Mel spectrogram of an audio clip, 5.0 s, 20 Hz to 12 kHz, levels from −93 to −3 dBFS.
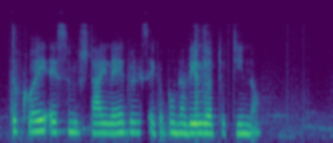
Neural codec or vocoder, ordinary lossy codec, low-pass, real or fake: codec, 16 kHz, 0.5 kbps, X-Codec, HuBERT features, trained on balanced general audio; Opus, 32 kbps; 7.2 kHz; fake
